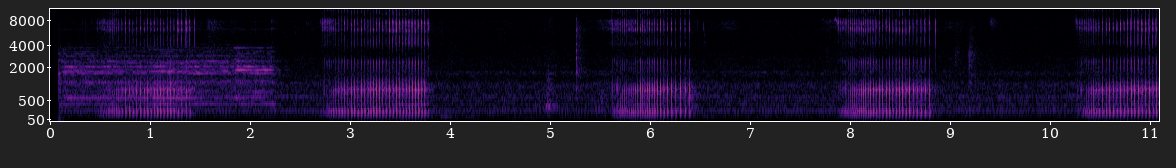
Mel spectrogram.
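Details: Pomeranian dog snoring: loud, rough snores about every two and a half seconds, roughly 25 breaths a minute, with quiet pauses between.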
